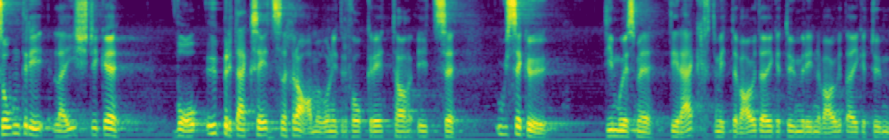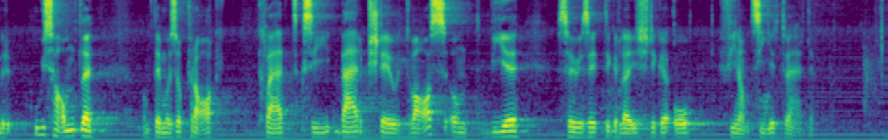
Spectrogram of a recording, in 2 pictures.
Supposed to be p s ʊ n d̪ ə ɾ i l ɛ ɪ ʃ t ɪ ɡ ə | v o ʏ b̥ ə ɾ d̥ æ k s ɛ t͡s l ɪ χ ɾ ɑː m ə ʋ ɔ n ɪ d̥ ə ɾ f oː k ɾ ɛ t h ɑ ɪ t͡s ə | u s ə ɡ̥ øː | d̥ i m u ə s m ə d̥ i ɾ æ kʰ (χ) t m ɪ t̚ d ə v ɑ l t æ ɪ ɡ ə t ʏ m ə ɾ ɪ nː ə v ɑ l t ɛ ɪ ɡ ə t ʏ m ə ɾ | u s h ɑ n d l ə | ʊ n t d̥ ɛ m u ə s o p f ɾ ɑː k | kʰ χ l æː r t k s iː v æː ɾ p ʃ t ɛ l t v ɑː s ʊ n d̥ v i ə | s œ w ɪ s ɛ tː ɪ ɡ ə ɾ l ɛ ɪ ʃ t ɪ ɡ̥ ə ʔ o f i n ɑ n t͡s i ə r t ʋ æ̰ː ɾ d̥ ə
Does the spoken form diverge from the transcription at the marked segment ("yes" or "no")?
no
